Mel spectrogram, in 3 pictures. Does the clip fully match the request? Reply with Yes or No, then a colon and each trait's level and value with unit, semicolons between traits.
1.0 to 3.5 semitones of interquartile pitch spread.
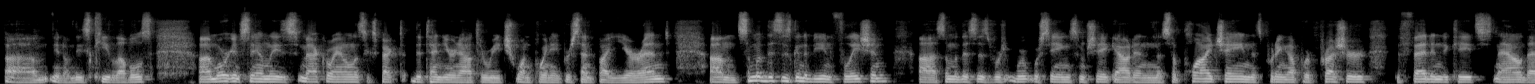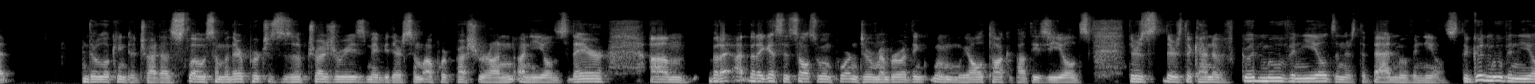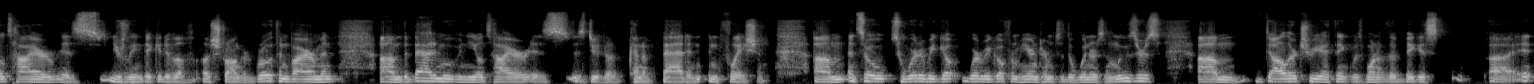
Yes: average, 3.0 semitones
